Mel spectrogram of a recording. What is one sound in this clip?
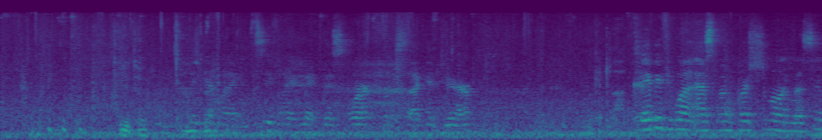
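A woman speaks calmly to a room.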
